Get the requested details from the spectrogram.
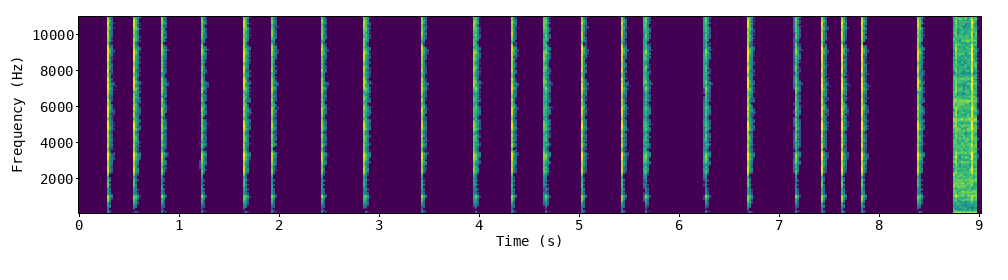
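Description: A wall light switch clicks on and off.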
